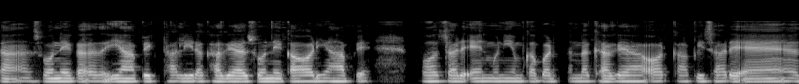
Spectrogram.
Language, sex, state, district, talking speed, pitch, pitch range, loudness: Hindi, male, Bihar, West Champaran, 200 wpm, 140 Hz, 140-145 Hz, -18 LUFS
